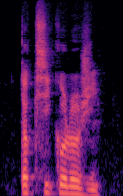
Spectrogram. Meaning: toxicology
- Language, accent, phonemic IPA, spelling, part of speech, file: French, France, /tɔk.si.kɔ.lɔ.ʒi/, toxicologie, noun, LL-Q150 (fra)-toxicologie.wav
